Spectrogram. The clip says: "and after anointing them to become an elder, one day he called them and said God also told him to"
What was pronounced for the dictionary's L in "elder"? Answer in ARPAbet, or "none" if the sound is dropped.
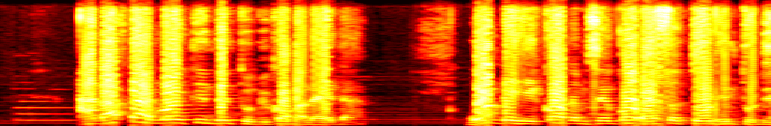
none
